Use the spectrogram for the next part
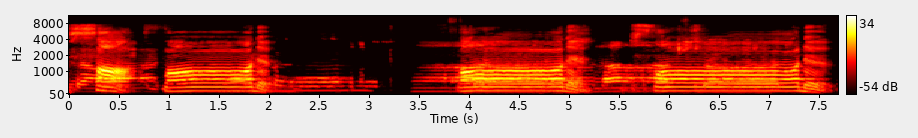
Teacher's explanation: মাখরাজ জায়ের মাখরাজ পড়ছিলাম না নিচের দাঁতের এইখানে ঠিক ওইখানেই লাগবে নিচের দাঁতের পেট থেকে আগা পর্যন্ত লাগবে জিহ্বার আগাটা হরফটা একটু মোটা করে পড়তে হবে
